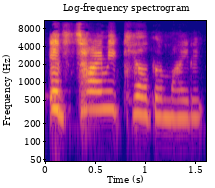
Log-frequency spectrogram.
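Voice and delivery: plain reading voice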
